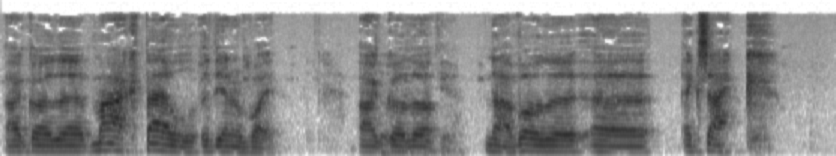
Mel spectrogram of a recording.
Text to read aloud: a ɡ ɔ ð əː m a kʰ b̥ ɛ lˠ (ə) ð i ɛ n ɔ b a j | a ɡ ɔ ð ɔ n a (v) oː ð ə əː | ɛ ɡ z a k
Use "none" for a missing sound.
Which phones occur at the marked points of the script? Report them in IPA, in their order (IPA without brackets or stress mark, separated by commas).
ə, v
